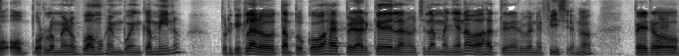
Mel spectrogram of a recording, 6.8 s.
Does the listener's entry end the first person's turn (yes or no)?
no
